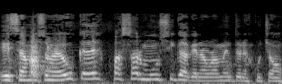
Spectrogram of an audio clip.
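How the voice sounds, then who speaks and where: Over noticeable background noise, a man talks at a very fast pace with a high pitch and lively intonation. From Buenos Aires, Argentina. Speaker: community radio host. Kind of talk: casual radio show. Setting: radio studio.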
